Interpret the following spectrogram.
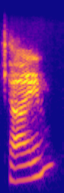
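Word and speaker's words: QIIME: Y después usamos un programa que se llama Chime, se escribe Q-I-I-M-E, que es el primero que se creó para analizar este tipo de datos de microbiota.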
